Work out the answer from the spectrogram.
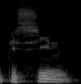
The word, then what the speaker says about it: piscina: Eu sei, só que SC, eles não podem ser pronunciados numa palavra que depois desse SC você tenha E ou I. Por exemplo, piscina. Aqui, você tem um I. Se fosse um E, tipo nasceu, também não pronuncia.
